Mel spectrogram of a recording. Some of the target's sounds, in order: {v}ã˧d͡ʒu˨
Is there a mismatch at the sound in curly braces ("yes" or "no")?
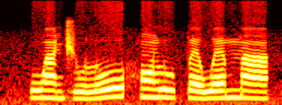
yes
